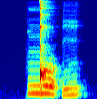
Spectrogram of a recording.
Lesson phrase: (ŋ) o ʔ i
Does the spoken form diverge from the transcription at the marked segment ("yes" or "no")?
yes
